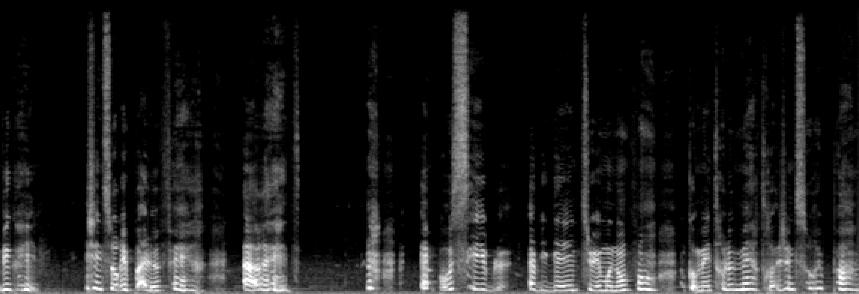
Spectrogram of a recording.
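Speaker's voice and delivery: sobbing, pleading voice. In an acted scene, a character answering Vigrid, crying. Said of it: "arrête de pleurer".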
